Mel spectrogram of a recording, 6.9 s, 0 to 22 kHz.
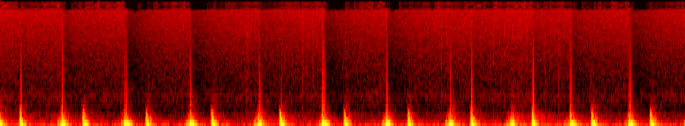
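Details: Crisp paired lub-dub beats, about 95 a minute, recorded by a person on their own chest with a newly bought stethoscope; slightly quick normal heartbeat.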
